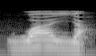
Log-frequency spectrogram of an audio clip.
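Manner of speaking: "waya" loud and stretched over the glide; dictated syllables. Shown as a demonstration. Teacher dictating syllables to write, loud, drawn-out "waya". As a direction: project "waya", drawing out both syllables. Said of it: "je vais te dire des syllabes".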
